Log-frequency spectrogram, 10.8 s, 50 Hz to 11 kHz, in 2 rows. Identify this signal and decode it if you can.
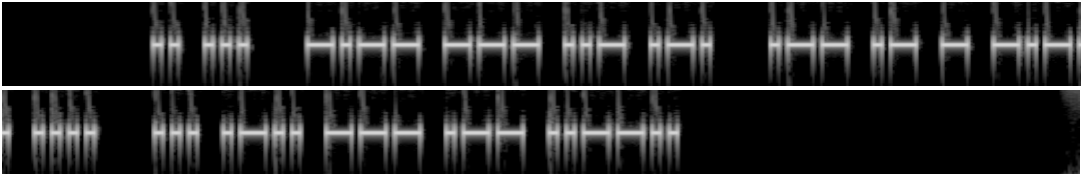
Morse code, heard as a keyed tone, about 28 wpm, 700 Hz. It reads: IS YOUR WATCH SLOW?
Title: Sentences from Top 1000 Words - Review Part 2 - 28wpm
